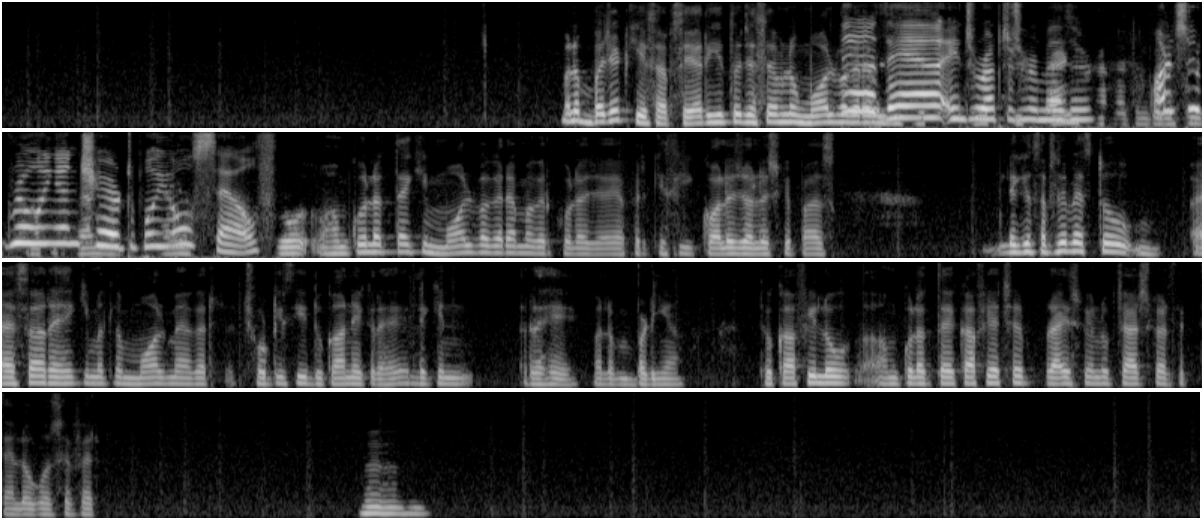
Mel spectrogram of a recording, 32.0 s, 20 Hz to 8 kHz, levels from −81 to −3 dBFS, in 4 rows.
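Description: From 5.84 to 7.01 s, the speech is suppressed in double talk: it drops by up to about 30 dB, likely because the echo canceller could not separate the near talker from loudspeaker echo while both sides spoke, and turned everything down. During that dip, at 6.64 to 6.68 s, a brief echo leak appears: a faint copy about 35 dB below the speech, delayed by 154 ms. It likely comes from loudspeaker sound the canceller did not fully remove. The suppression returns at 7.18 to 7.5 s, 7.87 to 8.02 s, 8.18 to 8.54 s, 8.8 to 9.25 s and 9.8 to 10.02 s, with drops of roughly 15 to 30 dB. The sound dips and cuts out in pieces.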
